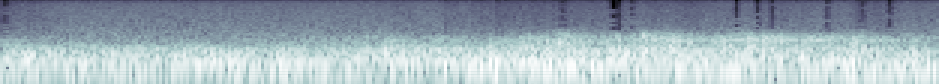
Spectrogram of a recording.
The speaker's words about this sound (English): Now, this trip was very, very scary because something unexpected happened. You know what is that? Storm.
